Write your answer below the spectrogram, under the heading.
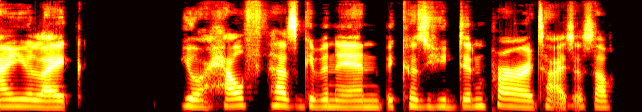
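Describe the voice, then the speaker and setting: The recording is very clean, with a silent background. Its sound is dry and close, with no echo. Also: woman. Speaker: podcast host. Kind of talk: interview. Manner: enthusiastic.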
